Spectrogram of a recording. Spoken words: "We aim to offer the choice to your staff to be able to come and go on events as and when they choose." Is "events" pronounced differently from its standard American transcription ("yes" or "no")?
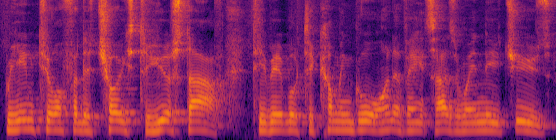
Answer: no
